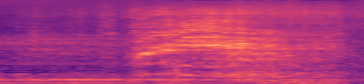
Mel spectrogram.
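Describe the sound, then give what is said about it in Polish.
A horse neighs loudly, a long shrill whinny that rises and wavers for about two seconds over a low steady background hum, with no voices. “Choć pokaże się dziś na hucule, Araby zaprzątają jego uwagę.”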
